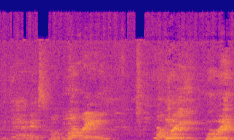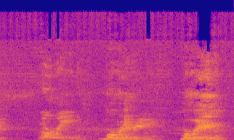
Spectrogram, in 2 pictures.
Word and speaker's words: Maureen: Maureen.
